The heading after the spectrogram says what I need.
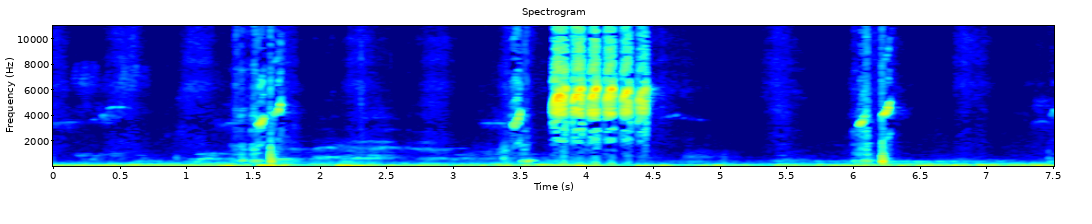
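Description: Golden-bellied Gerygone giving thin, very high notes, including a quick run of about six sharp chips, over a steady low rumble.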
